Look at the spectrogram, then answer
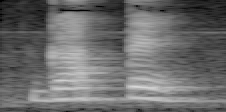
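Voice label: Santali, female, friend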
